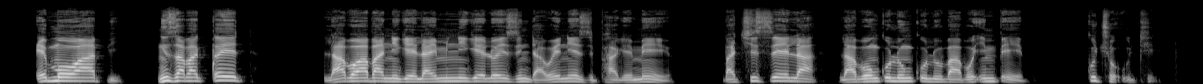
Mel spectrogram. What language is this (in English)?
North Ndebele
